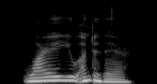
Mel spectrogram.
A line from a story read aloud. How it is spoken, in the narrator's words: Louise asked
